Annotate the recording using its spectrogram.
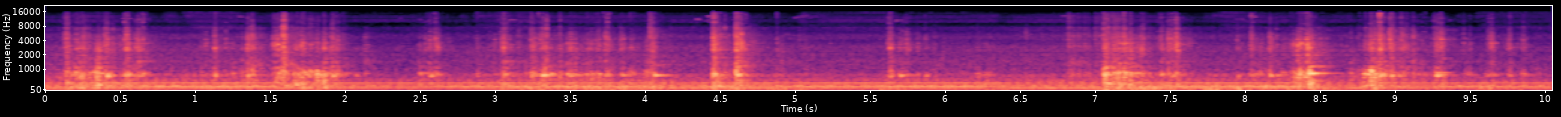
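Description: Kubota mini excavator's small diesel engine running steadily while the bucket digs into rocky red dirt and gravel, with scraping and clinks and clanks of stone against steel. The loudest clanks come about seven seconds in and again between eight and nine seconds.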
